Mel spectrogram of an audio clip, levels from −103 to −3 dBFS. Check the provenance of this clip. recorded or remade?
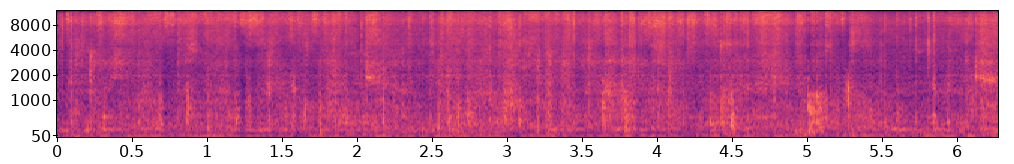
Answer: remade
